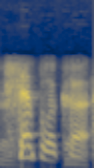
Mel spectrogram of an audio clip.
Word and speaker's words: Sepulchre: Sepulchre.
